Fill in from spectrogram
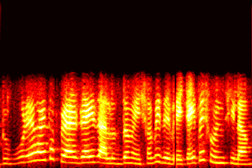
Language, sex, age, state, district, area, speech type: Bengali, female, 18-30, West Bengal, Cooch Behar, urban, conversation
